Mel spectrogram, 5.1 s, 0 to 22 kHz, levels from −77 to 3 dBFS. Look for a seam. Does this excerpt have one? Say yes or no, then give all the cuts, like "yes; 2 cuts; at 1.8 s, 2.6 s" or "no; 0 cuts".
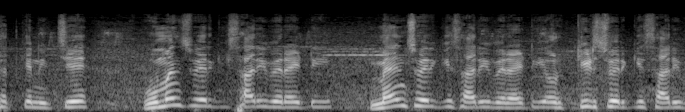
no; 0 cuts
